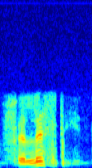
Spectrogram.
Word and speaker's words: Philistine: And even words, we found words like, you know, Philistine, that in fact the Bible expert wanted the accent on the second syllable, Philistine.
